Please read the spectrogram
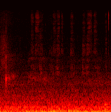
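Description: Marker writing on a whiteboard, faint strokes of the tip across the board.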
